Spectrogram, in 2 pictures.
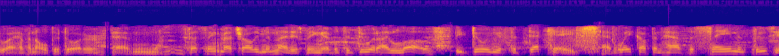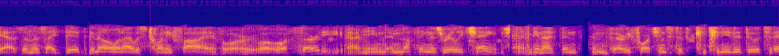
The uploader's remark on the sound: This interview recorded over the telephone was done a few years back.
